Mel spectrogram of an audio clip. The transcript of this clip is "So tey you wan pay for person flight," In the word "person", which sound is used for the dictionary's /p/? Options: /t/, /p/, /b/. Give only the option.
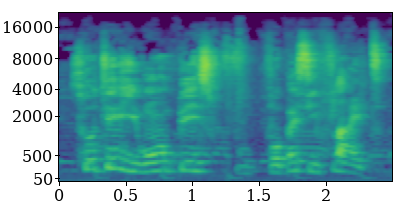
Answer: /b/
